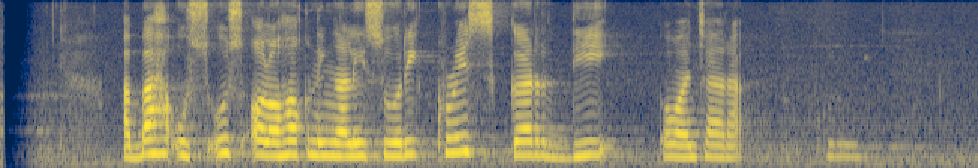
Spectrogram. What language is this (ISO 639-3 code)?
sun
